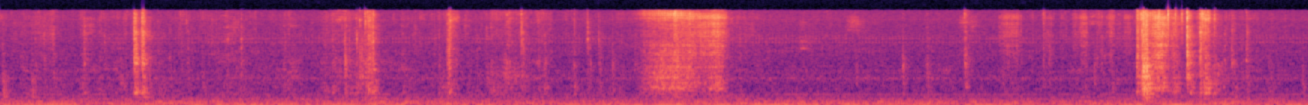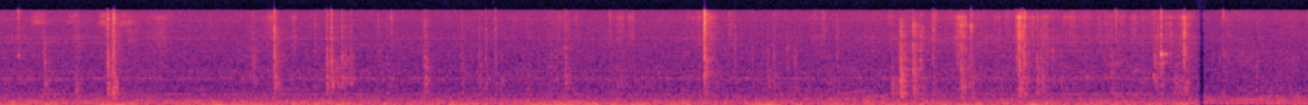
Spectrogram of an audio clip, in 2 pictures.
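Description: Small metal parts click and tap softly as they are fitted together by hand.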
